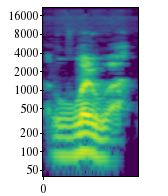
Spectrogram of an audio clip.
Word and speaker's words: lure: Now, people in the north get from people in the south for saying lure, putting two syllables in it.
